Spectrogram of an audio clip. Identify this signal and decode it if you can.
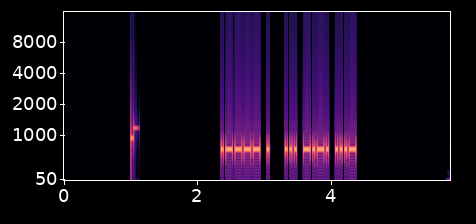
Morse code, heard as a keyed tone, about 34 wpm, 700 Hz. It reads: 1E SCV
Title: Field Day Exchanges - 35wpm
